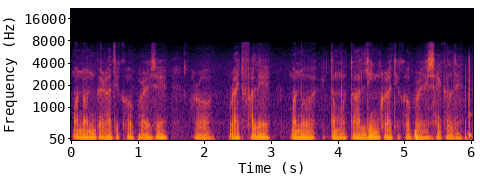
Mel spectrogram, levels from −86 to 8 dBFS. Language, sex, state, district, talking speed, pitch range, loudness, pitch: Nagamese, male, Nagaland, Kohima, 190 wpm, 85-95 Hz, -18 LUFS, 85 Hz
